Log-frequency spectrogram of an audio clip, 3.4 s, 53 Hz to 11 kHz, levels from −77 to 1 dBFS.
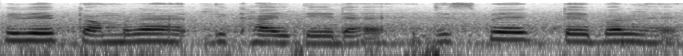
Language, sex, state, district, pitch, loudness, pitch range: Hindi, female, Uttar Pradesh, Lucknow, 215 Hz, -14 LUFS, 195-225 Hz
